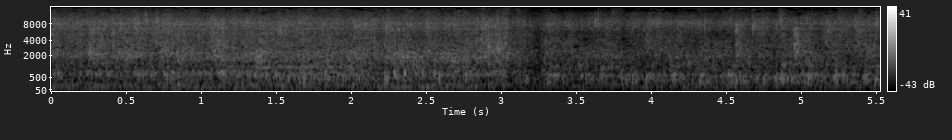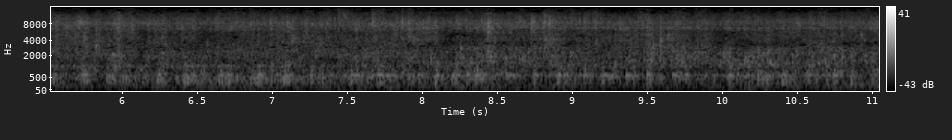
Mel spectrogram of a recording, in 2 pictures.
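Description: Rain falling steadily, a dense even hiss that becomes a little quieter about three seconds in.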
